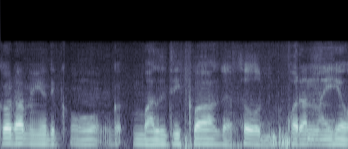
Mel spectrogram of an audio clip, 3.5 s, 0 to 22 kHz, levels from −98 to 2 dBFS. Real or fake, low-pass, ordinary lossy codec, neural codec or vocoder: fake; none; none; codec, 16 kHz, 0.8 kbps, ZipCodec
